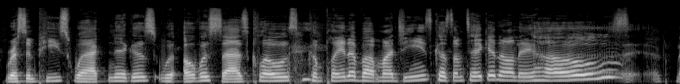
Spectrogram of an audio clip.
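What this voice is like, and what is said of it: Imitates another person's voice. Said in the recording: “that was a very good Danny impression.”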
